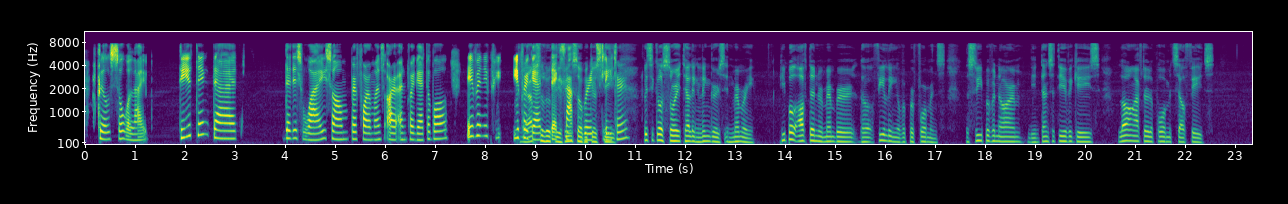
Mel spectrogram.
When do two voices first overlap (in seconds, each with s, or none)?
8.6 s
